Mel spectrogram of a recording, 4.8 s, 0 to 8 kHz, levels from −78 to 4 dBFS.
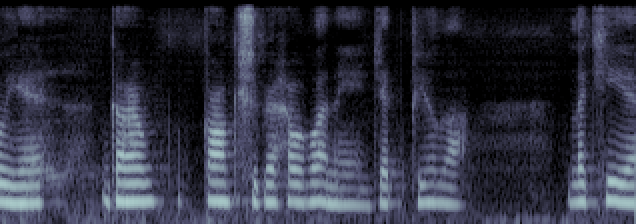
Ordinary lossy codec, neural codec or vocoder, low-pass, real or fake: none; codec, 16 kHz, 0.8 kbps, ZipCodec; 7.2 kHz; fake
